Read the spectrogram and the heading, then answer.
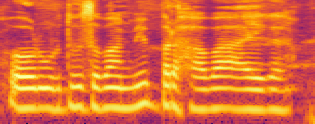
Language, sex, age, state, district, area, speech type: Urdu, female, 18-30, Bihar, Madhubani, rural, spontaneous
